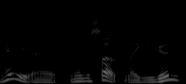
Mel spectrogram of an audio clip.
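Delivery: fake casual, acting unbothered, forced carefree tone. Retelling answering a teacher while hiding panic: imitating own fake casual tone. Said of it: "trying to act like I didn't have a care".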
